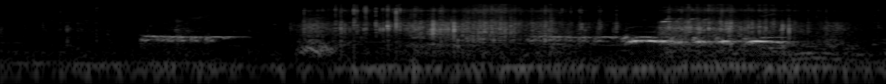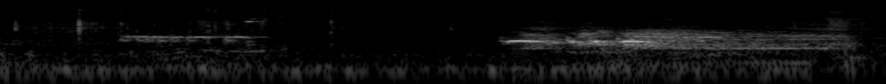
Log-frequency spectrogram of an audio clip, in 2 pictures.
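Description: Birds calling outdoors: short calls repeated about every two seconds, with bursts of rustling noise between them.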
